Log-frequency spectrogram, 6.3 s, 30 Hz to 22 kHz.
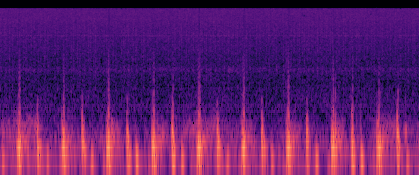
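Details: Regular low heartbeat about 88 a minute with an extra soft low sound after the second sound; a strong third heart sound (S3) gallop.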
